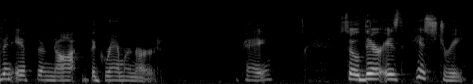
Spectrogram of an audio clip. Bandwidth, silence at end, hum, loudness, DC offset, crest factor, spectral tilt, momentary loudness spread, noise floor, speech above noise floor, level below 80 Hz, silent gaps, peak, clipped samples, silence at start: 13.5 kHz; 0.1 s; none; -34 LUFS; under 0.1%; 20 dB; -4 dB/octave; 18 LU; -73 dBFS; 40 dB; -76 dBFS; none; -14 dBFS; under 0.1%; 0 s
